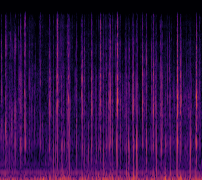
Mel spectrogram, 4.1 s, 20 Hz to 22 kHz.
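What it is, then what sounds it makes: Plastic game controller buttons. Thumbs and fingertips rapidly bash the buttons of a hollow black plastic game controller with a string tied around it. The result is a dense, fast stream of short, sharp plastic clicks with a bright edge near 2.5 kHz, over a faint steady low hum.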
